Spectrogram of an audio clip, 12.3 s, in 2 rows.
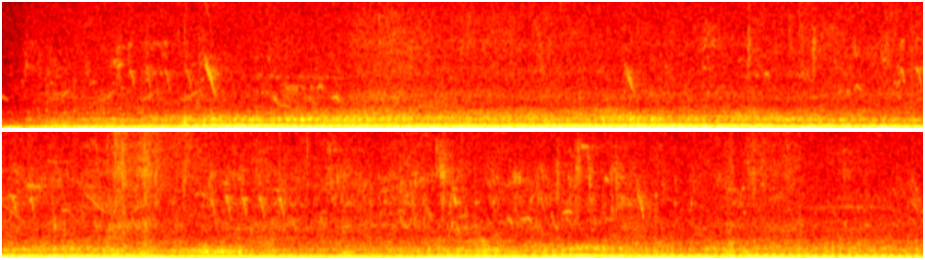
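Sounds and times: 
African elephant low rumble vocalization: 0.0s - 12.2s.

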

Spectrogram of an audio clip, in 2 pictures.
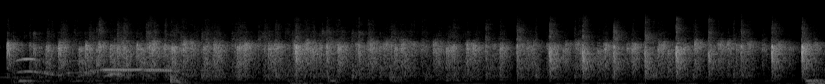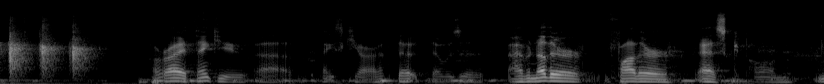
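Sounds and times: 
crowd applause: 0.0s - 9.1s
speech: 10.0s - 15.8s.

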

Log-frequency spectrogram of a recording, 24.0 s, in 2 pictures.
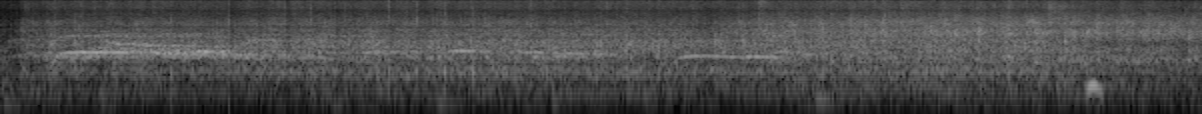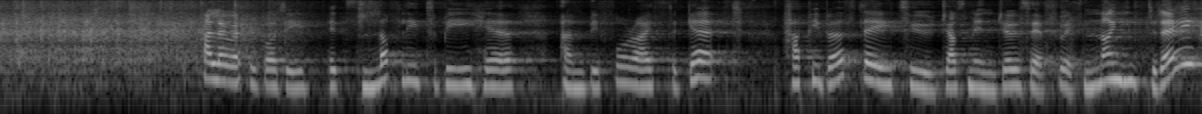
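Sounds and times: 
audience applause welcoming an author onto the stage: 0.0s - 14.9s
speech: 14.1s - 24.0s.

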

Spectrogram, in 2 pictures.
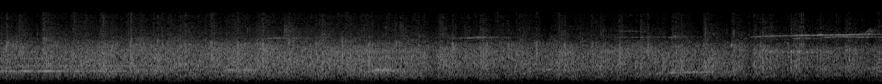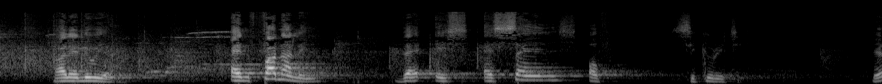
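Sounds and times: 
audience clapping hands: 0.0s - 14.3s
speech: 9.4s - 10.1s, 11.1s - 12.1s, 12.8s - 15.0s, 15.6s - 16.3s.

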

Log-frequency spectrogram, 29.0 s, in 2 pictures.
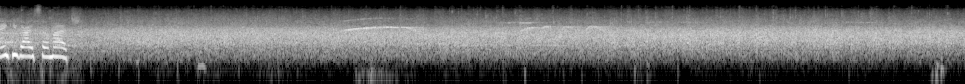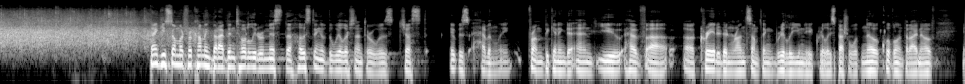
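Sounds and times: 
audience round of applause: 0.0s - 18.3s
speech: 0.2s - 1.3s, 16.7s - 28.9s.

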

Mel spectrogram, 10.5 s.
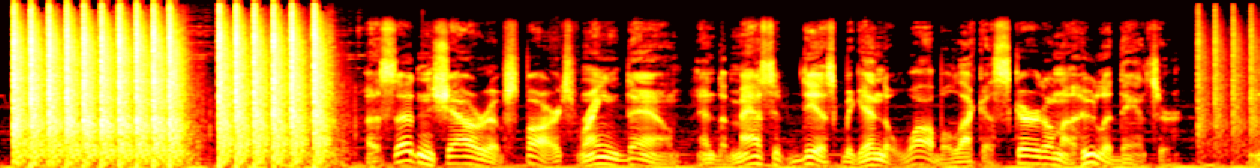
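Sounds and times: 
rapid automatic gunfire barrage: 0.0s - 3.0s, 10.0s - 10.5s
speech: 3.1s - 10.5s.

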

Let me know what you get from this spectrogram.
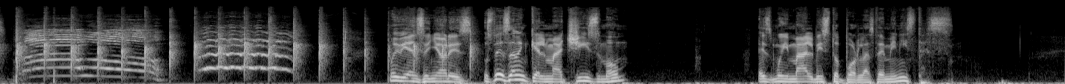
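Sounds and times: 
applause: 0.0s - 4.9s
speech: 3.9s - 6.4s, 7.6s - 9.6s.

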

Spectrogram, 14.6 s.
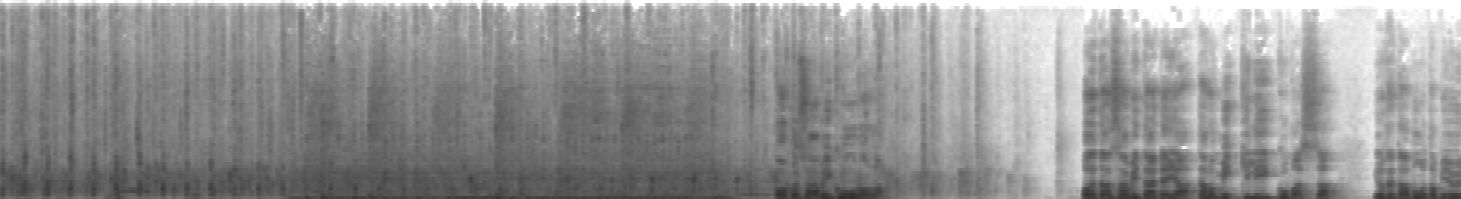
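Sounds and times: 
audience applause: 0.0s - 10.4s
speech: 7.8s - 9.0s, 10.8s - 14.6s.

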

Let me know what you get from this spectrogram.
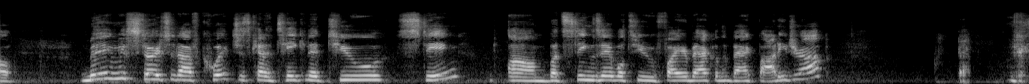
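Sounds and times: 
speech: 0.0s - 0.2s, 0.8s - 8.4s, 9.6s - 10.2s
throaty burps: 9.4s - 9.9s.

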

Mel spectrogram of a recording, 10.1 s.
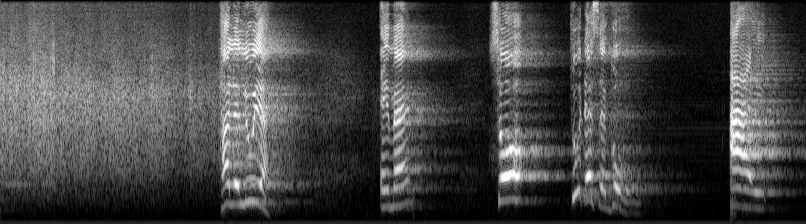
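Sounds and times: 
audience clapping hands: 0.0s - 3.4s
speech: 2.8s - 3.5s, 4.8s - 5.3s, 6.1s - 8.1s, 9.1s - 9.7s.

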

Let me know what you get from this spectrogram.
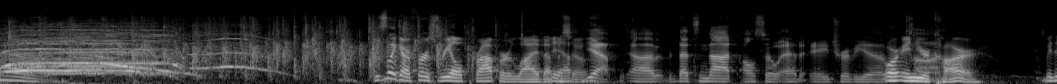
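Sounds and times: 
crowd cheering at the G-Man Tavern in Chicago: 0.0s - 5.1s
clapping: 0.0s - 5.4s
speech: 3.8s - 10.5s.

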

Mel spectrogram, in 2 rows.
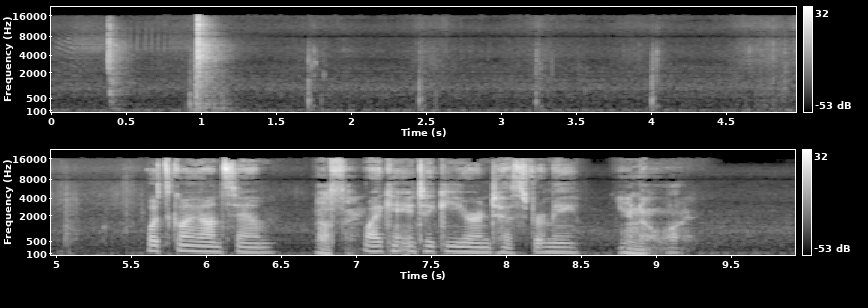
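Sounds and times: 
door closing: 0.4s - 1.4s
speech: 5.6s - 9.3s.

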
